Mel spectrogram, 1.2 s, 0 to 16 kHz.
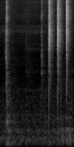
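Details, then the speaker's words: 2017 Bailey Unicorn Cadiz caravan gas hob being lit: crisp, evenly spaced snapping clicks about seven a second; spark igniter working normally, ring lights. "what we can do is is ignite it up or gas connected as you can see one ring lit"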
